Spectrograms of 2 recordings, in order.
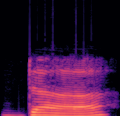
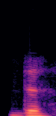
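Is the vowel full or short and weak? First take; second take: full; weak. First: The vowel is a full, longer 'uh' sound. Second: The vowel is a very short, weak sound. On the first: The speaker calls it wrong. "It's not duh" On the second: The speaker calls it right. "much shorter and much weaker"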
